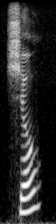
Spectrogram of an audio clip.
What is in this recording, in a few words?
"siou9", Taiwanese syllable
